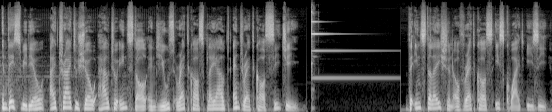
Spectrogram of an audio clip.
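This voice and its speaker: A man from Switzerland, a native Swiss German speaker with a Swiss German accent, calmly explaining how to install and use software in a tutorial voice-over, with slightly non-native phrasing. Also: mid-range voice. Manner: careful, plain instructional delivery in slightly non-native English.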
